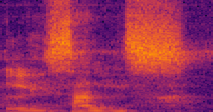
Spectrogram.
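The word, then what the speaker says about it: licence: LC itu singkatan dari licenc tulisannya licen C. Cara membacanya lisans. Kalau di Malaysia lesen.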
